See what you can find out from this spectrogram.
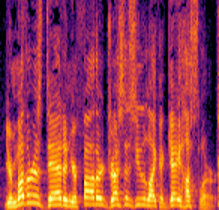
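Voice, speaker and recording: A man's voice: sits high, very animated, a little fast, a bit bright. An actor playing a blunt, sardonic American money manager in his thirties, dry and needling, in a naturalistic stage play. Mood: wry, frank. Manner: dry, needling, matter-of-fact.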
